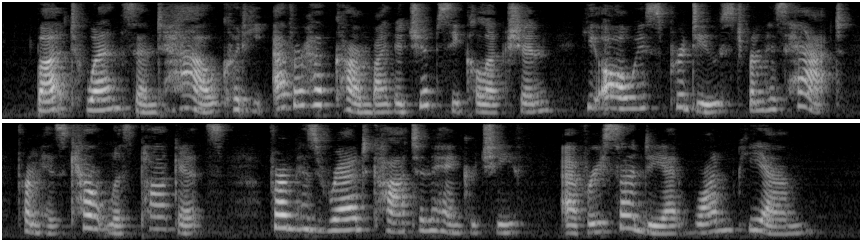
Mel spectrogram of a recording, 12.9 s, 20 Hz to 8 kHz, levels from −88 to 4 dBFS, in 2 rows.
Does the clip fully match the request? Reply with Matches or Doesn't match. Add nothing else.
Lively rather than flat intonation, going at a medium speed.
Matches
